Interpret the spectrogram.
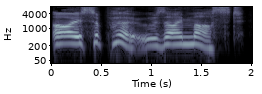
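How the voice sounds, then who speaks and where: A woman voicing a wry, urbane gentleman lord in an audiobook, droll and deliberate in manner. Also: on the high side, lively intonation, no room sound, clean studio sound. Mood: amused musing.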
